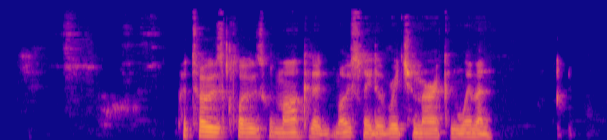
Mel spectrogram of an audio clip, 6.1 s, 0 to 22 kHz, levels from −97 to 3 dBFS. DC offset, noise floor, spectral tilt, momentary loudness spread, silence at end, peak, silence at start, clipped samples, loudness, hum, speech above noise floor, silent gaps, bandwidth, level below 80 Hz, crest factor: under 0.1%; -85 dBFS; -5 dB/octave; 21 LU; 0.45 s; -10 dBFS; 0.65 s; under 0.1%; -29 LUFS; none; 56 dB; none; 16 kHz; -74 dBFS; 22 dB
